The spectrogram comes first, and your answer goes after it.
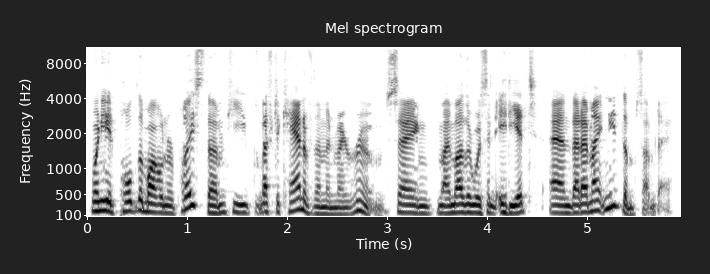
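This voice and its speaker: A man's voice: fairly high pitch, quick pace, fairly bright tone, close to an everyday voice. A man playing a frightened but defiant, clever child in an audio play. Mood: earnest explaining.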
